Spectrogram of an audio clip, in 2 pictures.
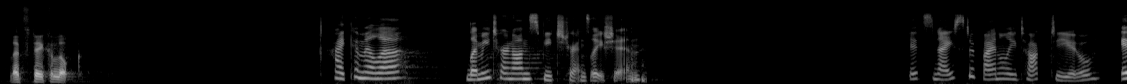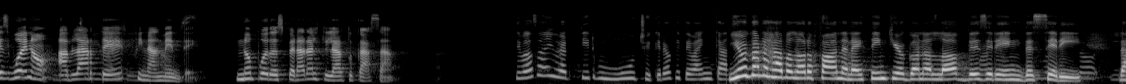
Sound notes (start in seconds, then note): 11.4 speaking spanish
